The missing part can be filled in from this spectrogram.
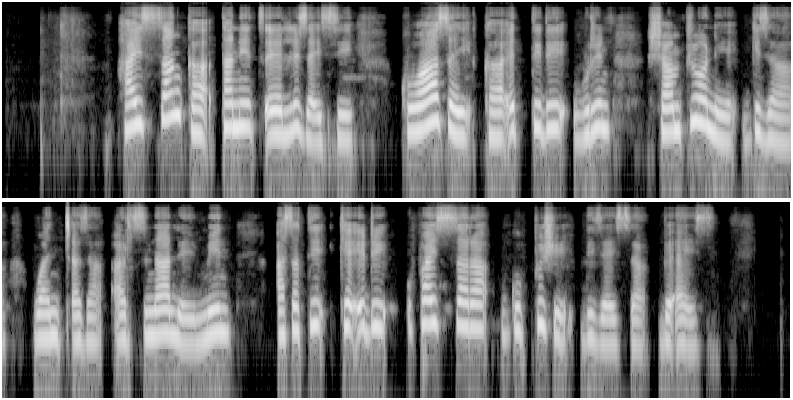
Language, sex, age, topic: Gamo, female, 36-49, government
